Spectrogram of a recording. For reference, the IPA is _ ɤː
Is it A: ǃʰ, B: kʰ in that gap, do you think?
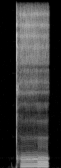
B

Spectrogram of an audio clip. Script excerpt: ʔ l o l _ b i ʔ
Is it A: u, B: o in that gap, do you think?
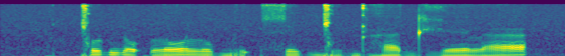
A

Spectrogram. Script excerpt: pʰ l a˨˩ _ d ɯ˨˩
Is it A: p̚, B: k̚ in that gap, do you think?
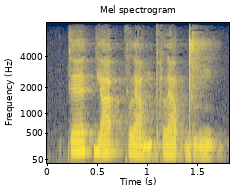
A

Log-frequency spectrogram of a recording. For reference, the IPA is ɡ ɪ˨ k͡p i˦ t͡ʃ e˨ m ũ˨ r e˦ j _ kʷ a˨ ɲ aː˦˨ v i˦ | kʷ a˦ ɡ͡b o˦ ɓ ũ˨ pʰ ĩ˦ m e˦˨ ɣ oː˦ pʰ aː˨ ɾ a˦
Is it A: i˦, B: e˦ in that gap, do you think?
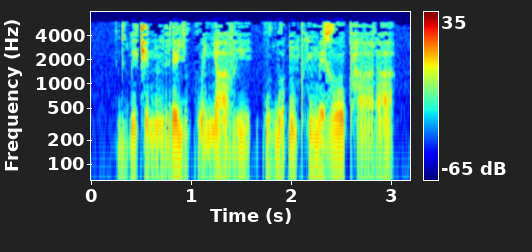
A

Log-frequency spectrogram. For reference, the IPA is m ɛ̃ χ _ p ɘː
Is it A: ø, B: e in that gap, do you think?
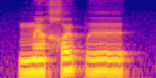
A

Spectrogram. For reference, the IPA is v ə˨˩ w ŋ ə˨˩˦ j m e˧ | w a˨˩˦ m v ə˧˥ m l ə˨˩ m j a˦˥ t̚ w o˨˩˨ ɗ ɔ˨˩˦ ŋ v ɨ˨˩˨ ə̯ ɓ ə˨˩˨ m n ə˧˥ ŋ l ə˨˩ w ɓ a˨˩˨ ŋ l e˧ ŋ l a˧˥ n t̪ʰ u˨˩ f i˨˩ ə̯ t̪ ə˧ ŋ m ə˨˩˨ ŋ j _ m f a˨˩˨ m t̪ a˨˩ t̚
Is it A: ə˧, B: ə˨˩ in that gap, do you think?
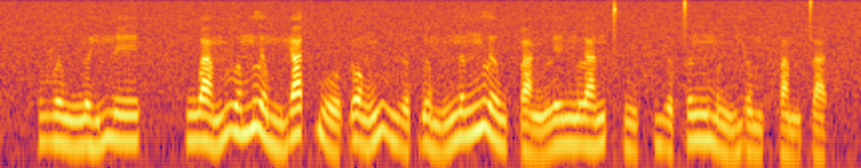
B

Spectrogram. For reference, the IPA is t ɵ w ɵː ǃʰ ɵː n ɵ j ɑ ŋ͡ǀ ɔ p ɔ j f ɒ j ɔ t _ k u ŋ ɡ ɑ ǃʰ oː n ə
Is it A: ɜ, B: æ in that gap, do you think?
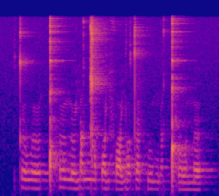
A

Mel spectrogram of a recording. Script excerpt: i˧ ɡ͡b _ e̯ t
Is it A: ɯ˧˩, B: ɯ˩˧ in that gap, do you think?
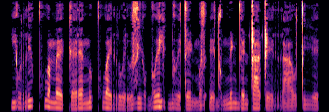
A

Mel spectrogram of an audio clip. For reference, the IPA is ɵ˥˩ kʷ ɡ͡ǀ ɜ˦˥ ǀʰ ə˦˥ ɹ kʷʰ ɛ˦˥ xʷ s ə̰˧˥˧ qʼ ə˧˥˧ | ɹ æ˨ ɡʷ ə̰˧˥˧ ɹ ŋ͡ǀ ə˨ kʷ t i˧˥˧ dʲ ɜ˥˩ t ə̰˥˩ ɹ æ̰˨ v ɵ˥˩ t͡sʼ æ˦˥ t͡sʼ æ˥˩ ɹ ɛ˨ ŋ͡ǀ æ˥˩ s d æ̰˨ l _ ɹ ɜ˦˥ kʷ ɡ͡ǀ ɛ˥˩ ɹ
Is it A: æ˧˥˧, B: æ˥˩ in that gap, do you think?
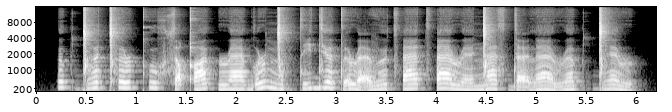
B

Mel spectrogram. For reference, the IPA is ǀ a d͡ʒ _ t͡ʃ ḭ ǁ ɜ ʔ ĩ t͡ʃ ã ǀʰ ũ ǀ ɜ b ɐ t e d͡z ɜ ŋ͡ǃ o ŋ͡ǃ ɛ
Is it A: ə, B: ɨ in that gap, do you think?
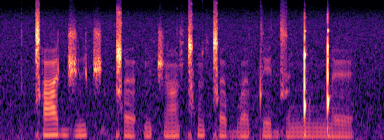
B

